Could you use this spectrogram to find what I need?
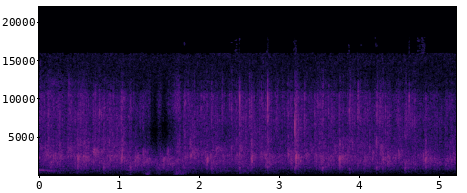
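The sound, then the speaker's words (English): An audience claps their hands to the Lord in a steady wash of overlapping applause, dense and sustained for several seconds with crisp, scattered hand strikes throughout. “Oh, clap your hands to the Lord if you're thankful for his word.”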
